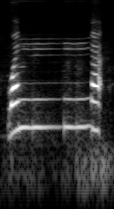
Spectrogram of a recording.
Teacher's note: Wanna. Nah, ini nun bertasydid namanya gunnah ya. Dan ini dibaca 3 harokat. Jadi teman-teman harus membacanya 3 harokat, nggak boleh kurang ataupun lebih.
